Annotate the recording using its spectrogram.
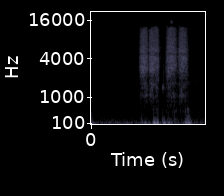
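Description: A sponge dauber rubs softly across paper.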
